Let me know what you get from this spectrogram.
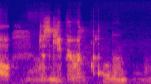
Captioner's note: phone chimes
